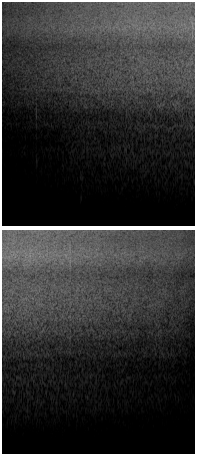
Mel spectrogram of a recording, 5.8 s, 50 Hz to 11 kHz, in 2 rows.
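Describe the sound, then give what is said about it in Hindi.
Steady sizzling hiss of potatoes and boiled peas with turmeric, green chili and asafoetida cooking in a pan, a continuous broad hiss that swells slightly through the middle and eases toward the end, with no talk. “हरी मिर्च, हींग और अब जाएगा जी इसमें आलू जो आपका favourite है, बॉइल्ड मटर और अब इसको थोड़ी देर पकाना है अराउंड 5 to 7 minutes.”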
